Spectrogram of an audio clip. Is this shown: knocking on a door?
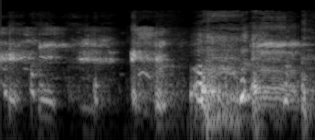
no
